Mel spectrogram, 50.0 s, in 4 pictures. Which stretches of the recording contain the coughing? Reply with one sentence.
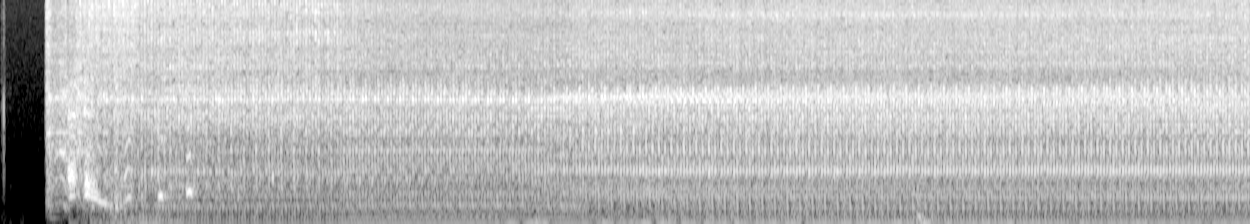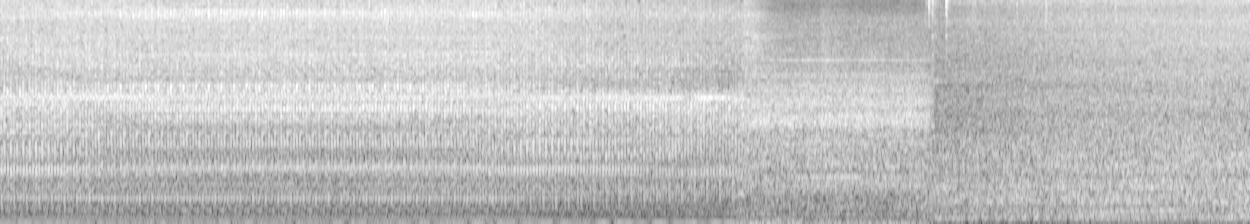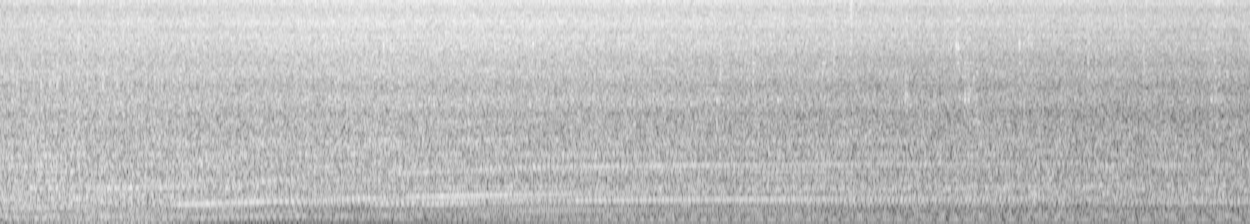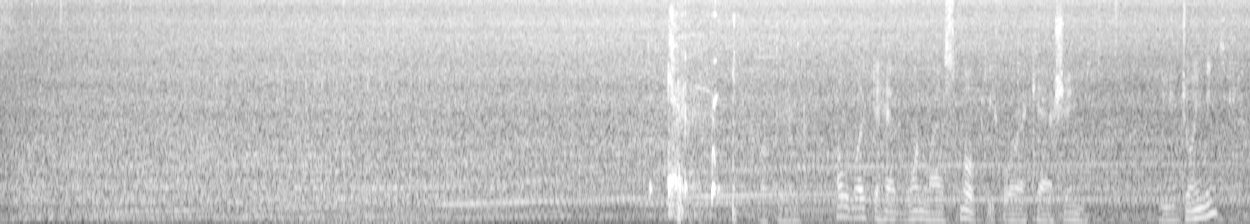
The coughing can be heard from 0.7 to 2.9 s and from 44.0 to 45.5 s.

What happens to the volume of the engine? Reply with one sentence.
The volume of the engine stays about the same.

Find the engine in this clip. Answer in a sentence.
The engine can be heard from 0.0 to 49.9 s.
